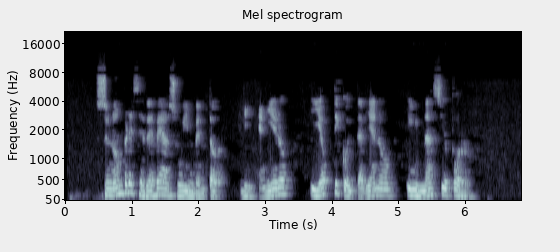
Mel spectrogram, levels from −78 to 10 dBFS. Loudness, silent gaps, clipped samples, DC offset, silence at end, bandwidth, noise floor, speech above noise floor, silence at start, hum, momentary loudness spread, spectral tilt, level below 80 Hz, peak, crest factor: -13 LUFS; none; under 0.1%; under 0.1%; 0.7 s; 9.4 kHz; -53 dBFS; 40 dB; 0.5 s; none; 8 LU; -5 dB/octave; -50 dBFS; 0 dBFS; 14 dB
